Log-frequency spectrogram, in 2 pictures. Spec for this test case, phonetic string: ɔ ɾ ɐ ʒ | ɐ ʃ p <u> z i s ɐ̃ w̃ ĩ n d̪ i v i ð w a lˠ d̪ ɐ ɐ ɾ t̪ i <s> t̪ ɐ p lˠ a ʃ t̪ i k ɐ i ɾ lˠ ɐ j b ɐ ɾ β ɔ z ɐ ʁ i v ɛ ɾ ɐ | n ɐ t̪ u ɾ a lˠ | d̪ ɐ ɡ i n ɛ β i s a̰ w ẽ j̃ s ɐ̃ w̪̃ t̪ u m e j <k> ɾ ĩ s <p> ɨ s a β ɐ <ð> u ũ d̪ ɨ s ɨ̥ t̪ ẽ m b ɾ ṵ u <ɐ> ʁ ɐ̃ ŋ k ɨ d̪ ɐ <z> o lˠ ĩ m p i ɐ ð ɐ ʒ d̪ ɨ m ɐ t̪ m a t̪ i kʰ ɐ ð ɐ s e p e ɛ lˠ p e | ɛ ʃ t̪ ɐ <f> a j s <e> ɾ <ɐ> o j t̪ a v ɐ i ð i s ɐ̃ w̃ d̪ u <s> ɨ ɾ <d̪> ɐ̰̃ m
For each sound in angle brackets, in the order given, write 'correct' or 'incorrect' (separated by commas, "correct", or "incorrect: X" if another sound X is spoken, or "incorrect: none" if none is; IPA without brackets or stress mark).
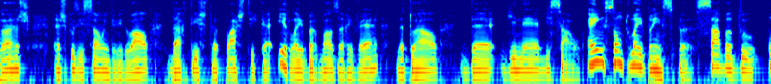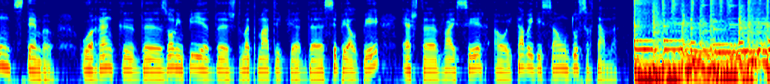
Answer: correct, incorrect: ʃ, incorrect: p, correct, correct, correct, correct, incorrect: v, correct, correct, correct, incorrect: t̪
